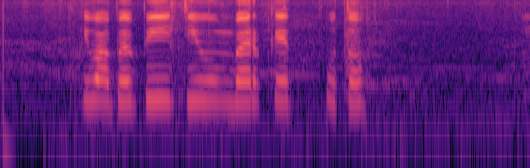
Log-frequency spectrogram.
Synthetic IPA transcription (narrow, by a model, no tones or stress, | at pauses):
iwab̥a̤b̥id̪̥iumbərket̪ut̪ʊh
